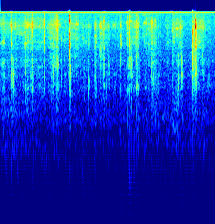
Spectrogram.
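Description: Faint, irregular little clicks and taps of hard plastic as a Fansproject Downforce action figure is handled and its jointed arms are moved, with one slightly louder click near the end.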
